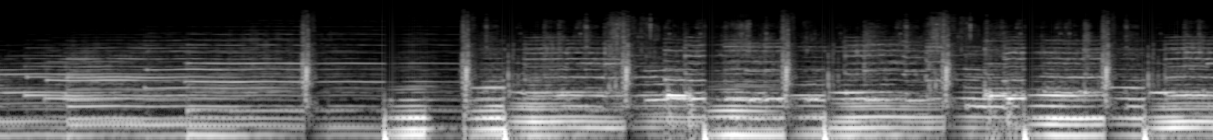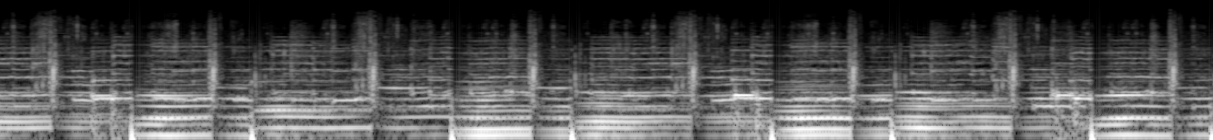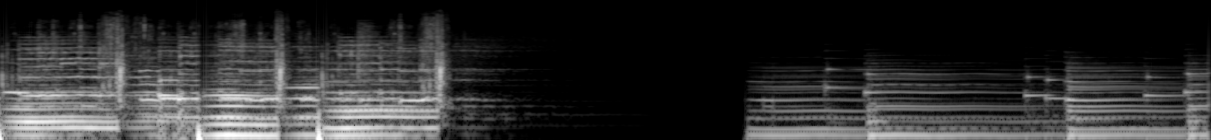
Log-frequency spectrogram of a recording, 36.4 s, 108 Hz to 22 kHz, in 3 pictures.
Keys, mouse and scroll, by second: 0.8 click, 3.1-3.8 scroll down 1, 3.8-5.4 scroll down 2, 6.1 click, 6.1-7.2 scroll down 1, 7.6 shift+a, 12.6 click, 16.3 click, 17.1 click, 17.6 right click, 18.7-20.1 scroll up 2, 20.3 click, 25.8 click, 26.4-27.5 scroll down 2, 26.7 middle click, 27.5 space, 29.3 space, 29.7 scroll up 2, 31.4 click, 33.5 click, 34.6 click.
